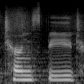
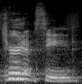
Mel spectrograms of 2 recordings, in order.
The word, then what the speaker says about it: Turnipseed: to Turnipseed which it's it's everybody gets that name you know pronounce different ways turns beat Oh see oh that's the only part you know that I got right was Turnipseed yes yes so that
